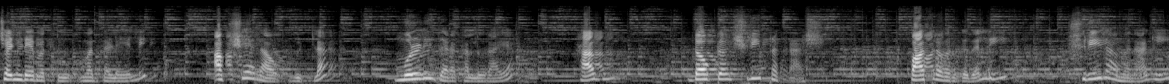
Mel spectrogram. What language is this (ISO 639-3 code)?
kan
